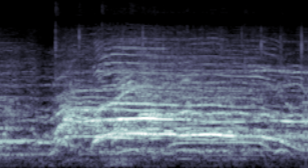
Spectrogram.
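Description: Bar audience cheering and shouting, many voices at once, swelling about a second in and easing off near the end.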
